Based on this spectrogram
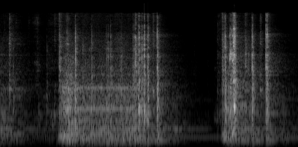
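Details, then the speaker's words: Drilling with a tap through a hole while mounting the generator on a wood chipper build: short drill whirr bursts with a thin squeak on top, sounding squeaky and nasty as the tap binds near full depth. "quit there that sounds a little squeaky and nasty oh I'm about in all the way anyway"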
